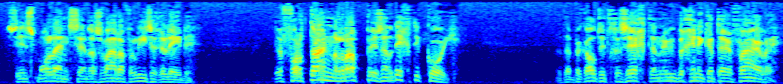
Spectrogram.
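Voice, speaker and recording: A man acting an imperious, brooding French emperor on campaign in a radio play, with a commanding, declamatory manner and a husky voice. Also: medium pitch, animated, fairly quick, a bit bright, no echo, heavily acted. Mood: musing.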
